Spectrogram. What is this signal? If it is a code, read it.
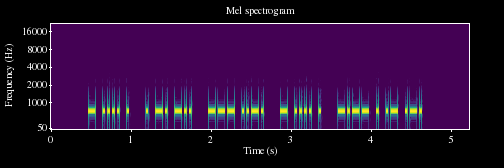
Morse code, heard as a keyed tone, about 40 wpm, 700 Hz. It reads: THE END OF THE YEAR
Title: Sets of 5 Words 40wpm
